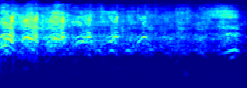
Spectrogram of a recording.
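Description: Audience laughing, many voices together, dying away over the two seconds.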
